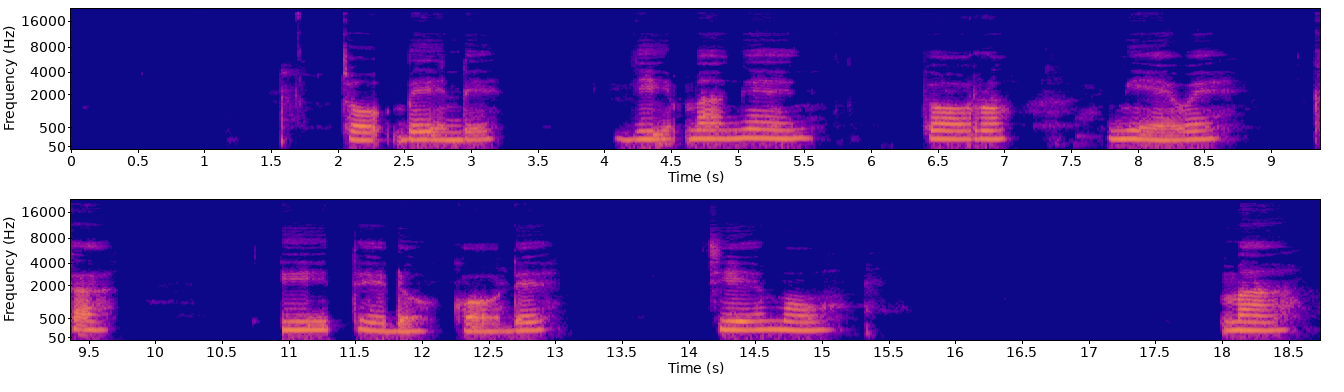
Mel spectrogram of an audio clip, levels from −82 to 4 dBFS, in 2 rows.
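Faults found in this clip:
Generation loss, throughout, 0 s to end. Speech sounds swirly, smeared and hollow, consonant attacks blurred, content up to 20.2 kHz. Likely repeated lossy re-encoding, roughly five passes, Opus-like at about 48 kbit/s, each requantising on shifted frames, stacking noise and spectral holes.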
